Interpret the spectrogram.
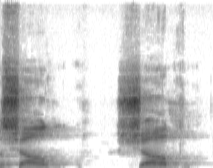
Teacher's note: پہلا را ساکن ہے اور موٹا کریں گے پہلے را کو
